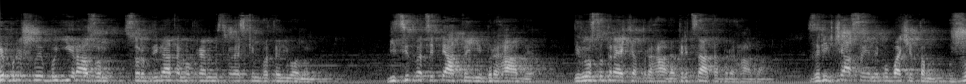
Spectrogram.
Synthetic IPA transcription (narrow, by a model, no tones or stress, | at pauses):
ɪmpɾɪjʃlˠɪwbɔjiɾɑzɔmsɔɾɔɡ̚d̪eʋʲjat̪ɪmɔkɾɛmɪmsɐlˠɛsʲkɪmbɐt̪ɐlʲɔnɔm | bʲisʲid̪ʋɑt͡sʲɐt̚ʲpʲjat̪ɔjibɾɪɦɑd̪ɪ | d̪̥ejɐnɔst̪ɔt̪ɾɛtʲɐbɾɪɦɑd̪ɐt̪ɾɪt͡sʲːat̪ɐbɾɪɦɑd̪ɐ | zɐɾʲikt͡ʃɑsʊjanɪpɔbɑt͡ʃɪt̪ɑmʒ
